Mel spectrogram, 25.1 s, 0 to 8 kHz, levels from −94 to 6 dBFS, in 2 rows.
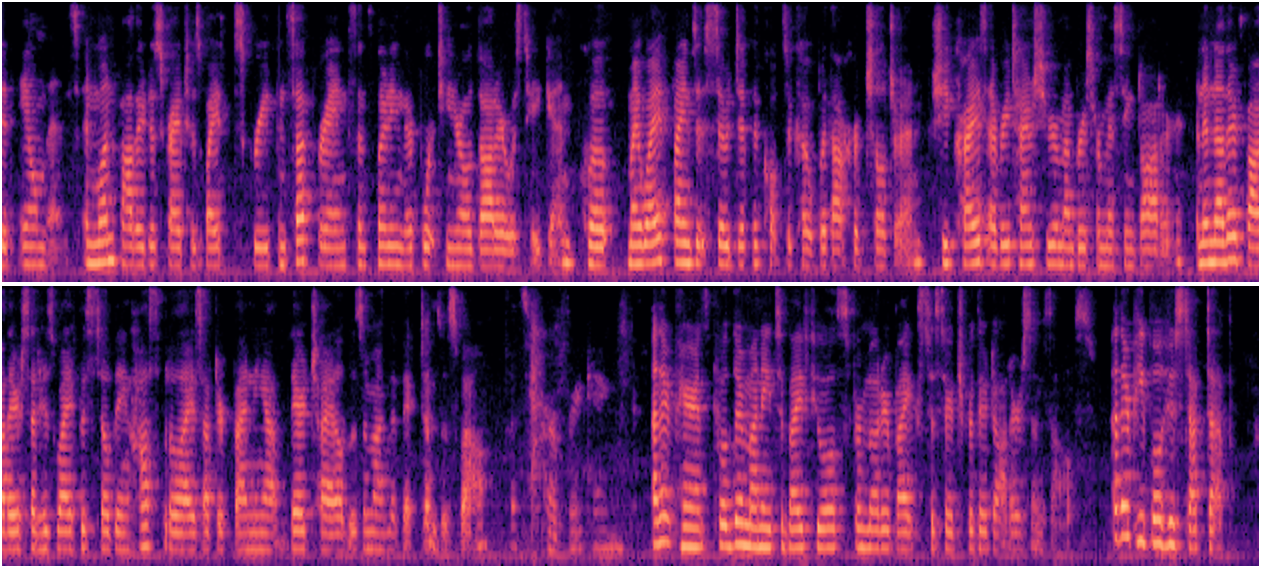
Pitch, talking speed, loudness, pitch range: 195 Hz, 195 wpm, -19 LUFS, 185-210 Hz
